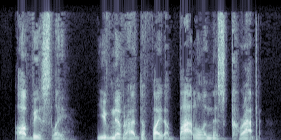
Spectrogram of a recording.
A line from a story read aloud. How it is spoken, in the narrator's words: he said irritably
